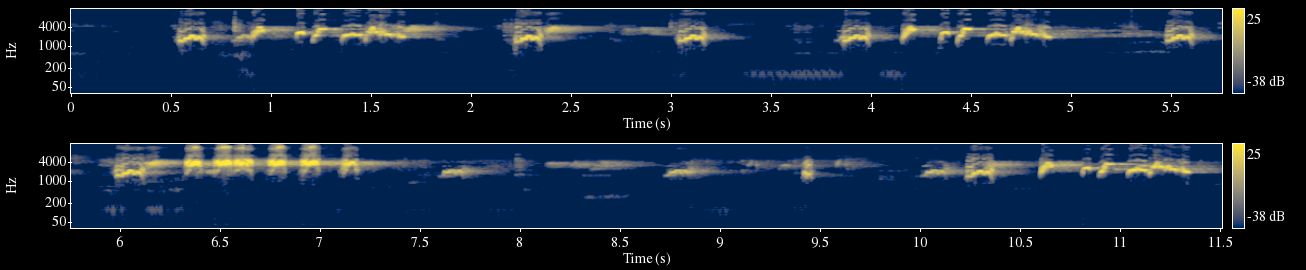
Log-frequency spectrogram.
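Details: Excited captive red-whiskered bulbul in hót ché chattering song meant to rouse other birds, giving a long run of short warbled phrases about a second apart, with a brief harsher, buzzier burst midway.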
